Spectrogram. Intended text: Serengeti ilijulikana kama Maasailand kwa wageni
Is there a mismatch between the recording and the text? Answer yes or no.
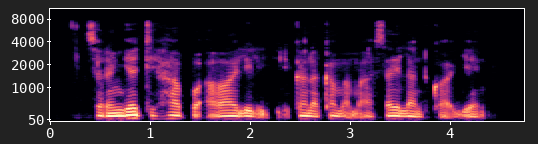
yes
